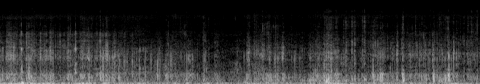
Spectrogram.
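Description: A bicycle on 2.6-inch Schwalbe Ice Spiker Pro studded tyres rolling along a rutted snow track over river ice: wind rumbling on the microphone, with the crunch of the tyres and many small knocks and rattles as the bike jolts over the ruts.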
